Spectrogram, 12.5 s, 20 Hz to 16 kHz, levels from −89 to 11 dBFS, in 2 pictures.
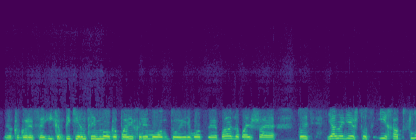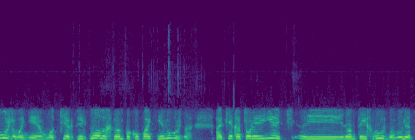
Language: Russian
